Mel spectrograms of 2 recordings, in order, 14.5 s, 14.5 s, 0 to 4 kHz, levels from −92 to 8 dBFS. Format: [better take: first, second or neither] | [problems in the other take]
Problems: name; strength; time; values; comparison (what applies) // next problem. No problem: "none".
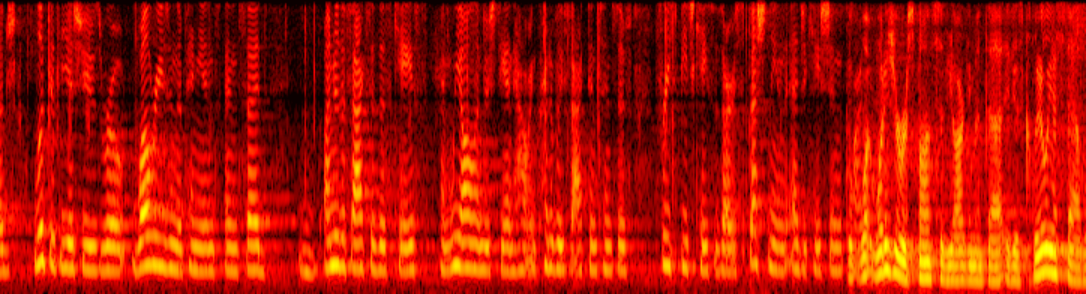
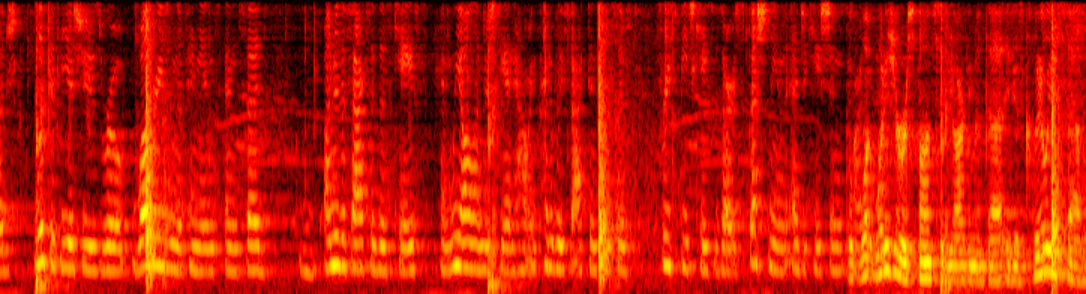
first | background sound (Fireworks); 7 dB below the speech // room echo; dies away in 1.6 s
